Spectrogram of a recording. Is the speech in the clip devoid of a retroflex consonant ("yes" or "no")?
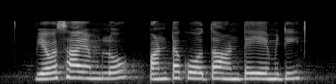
no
